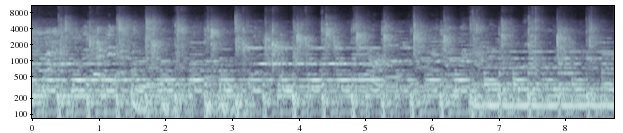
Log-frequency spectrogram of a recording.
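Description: Tenor saxophone playing a melody with long held notes over an amplified backing track with a steady drum beat of about two hits a second.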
